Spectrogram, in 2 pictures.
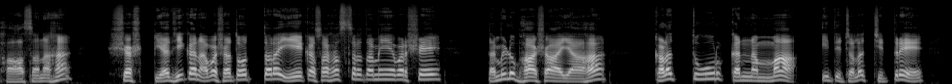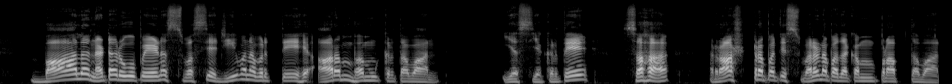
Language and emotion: Sanskrit, neutral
